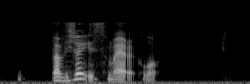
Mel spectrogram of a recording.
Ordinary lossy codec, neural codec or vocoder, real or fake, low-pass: MP3, 32 kbps; autoencoder, 22.05 kHz, a latent of 192 numbers a frame, VITS, trained on many speakers; fake; 7.2 kHz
